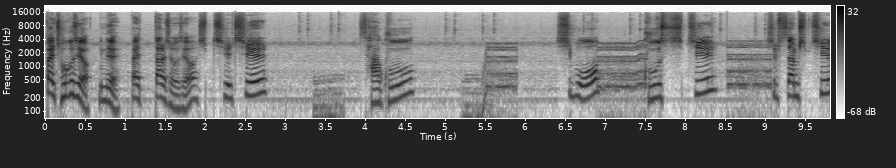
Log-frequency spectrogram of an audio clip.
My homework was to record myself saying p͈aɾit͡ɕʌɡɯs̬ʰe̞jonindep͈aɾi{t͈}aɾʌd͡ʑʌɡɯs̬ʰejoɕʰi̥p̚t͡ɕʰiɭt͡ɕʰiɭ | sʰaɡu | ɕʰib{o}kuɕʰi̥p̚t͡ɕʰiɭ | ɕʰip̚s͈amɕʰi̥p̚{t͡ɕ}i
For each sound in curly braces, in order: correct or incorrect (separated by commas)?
correct, correct, incorrect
